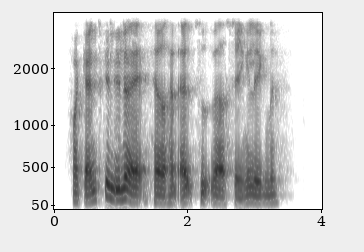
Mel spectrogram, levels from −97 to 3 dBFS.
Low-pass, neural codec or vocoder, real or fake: 3.6 kHz; vocoder, 44.1 kHz, 80 mel bands, Vocos; fake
